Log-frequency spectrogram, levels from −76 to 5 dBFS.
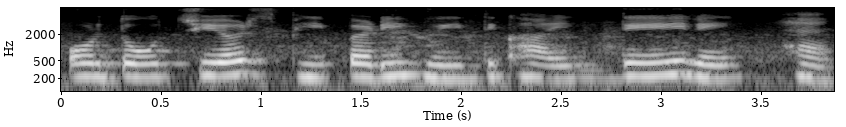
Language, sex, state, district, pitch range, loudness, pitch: Hindi, female, Punjab, Fazilka, 200-220 Hz, -13 LUFS, 210 Hz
